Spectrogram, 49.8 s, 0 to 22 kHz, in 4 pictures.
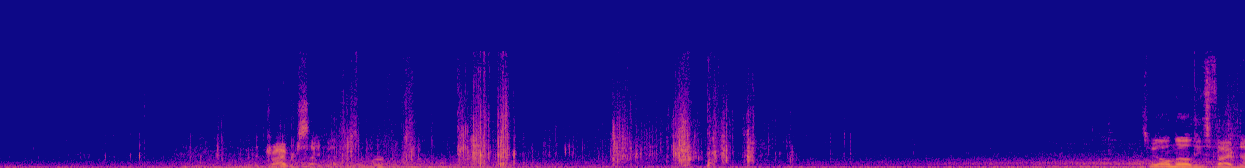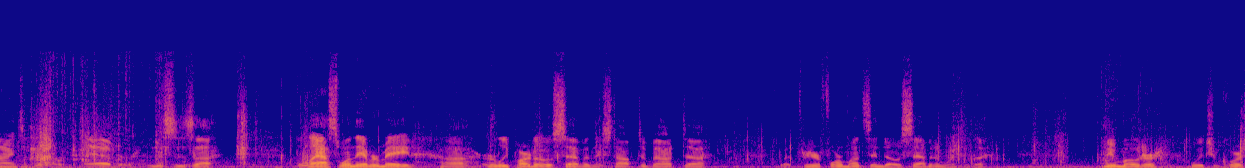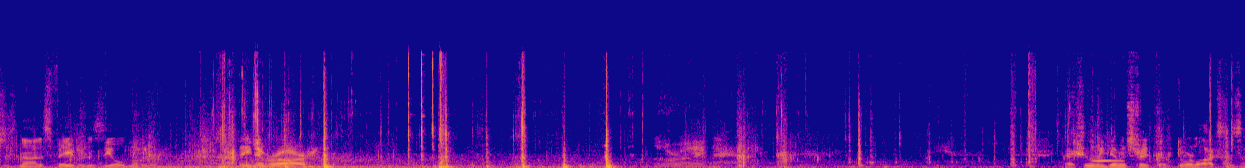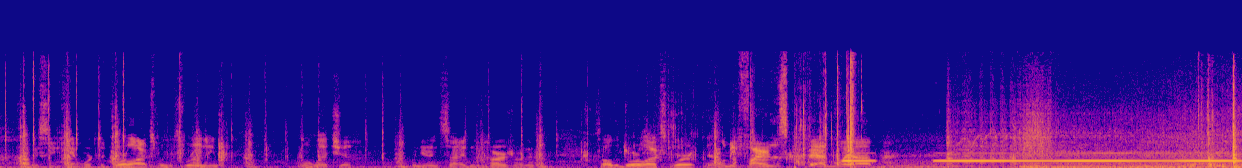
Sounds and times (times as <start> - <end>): Speech: 2.6 - 4.1, 11.4 - 14.6, 15.4 - 19.6, 20.3 - 22.4, 23.4 - 26.5, 27.1 - 28.1, 31.4 - 32.1, 35.5 - 39.6, 40.3 - 46.1.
